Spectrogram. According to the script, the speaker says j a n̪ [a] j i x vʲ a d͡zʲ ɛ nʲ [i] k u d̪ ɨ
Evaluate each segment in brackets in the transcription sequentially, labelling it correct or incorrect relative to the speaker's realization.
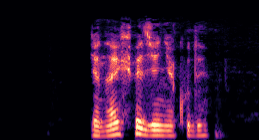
correct, incorrect: ɛ

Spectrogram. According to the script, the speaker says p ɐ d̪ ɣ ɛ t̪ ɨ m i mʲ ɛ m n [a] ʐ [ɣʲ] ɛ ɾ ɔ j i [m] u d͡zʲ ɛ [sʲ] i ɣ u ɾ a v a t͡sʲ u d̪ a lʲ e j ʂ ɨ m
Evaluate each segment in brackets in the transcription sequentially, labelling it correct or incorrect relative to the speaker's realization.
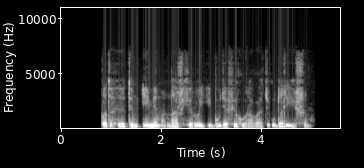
correct, correct, incorrect: b, incorrect: fʲ

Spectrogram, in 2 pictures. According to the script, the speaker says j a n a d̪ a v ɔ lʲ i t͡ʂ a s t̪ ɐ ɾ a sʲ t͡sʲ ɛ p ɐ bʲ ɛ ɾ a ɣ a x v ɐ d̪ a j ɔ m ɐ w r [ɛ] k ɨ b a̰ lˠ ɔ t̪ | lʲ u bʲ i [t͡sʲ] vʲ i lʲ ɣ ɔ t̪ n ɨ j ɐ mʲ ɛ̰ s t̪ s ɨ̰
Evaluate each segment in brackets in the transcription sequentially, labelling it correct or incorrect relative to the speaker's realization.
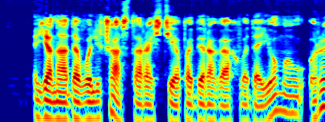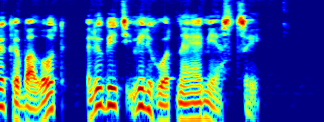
correct, correct

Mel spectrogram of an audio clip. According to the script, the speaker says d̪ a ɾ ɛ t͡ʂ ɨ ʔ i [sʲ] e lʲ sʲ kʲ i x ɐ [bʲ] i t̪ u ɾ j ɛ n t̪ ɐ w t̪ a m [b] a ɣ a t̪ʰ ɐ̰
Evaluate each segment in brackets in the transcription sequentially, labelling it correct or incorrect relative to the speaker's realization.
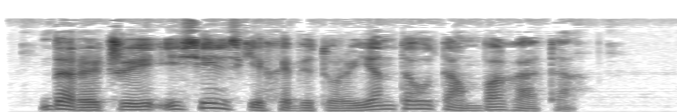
correct, correct, correct

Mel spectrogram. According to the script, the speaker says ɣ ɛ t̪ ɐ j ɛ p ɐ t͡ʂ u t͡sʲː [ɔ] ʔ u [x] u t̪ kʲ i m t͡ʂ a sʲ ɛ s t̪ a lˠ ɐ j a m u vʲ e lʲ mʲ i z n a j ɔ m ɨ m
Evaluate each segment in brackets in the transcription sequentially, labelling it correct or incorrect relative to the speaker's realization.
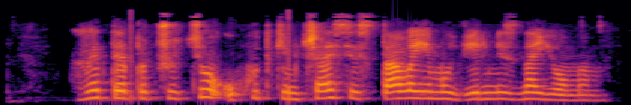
correct, correct

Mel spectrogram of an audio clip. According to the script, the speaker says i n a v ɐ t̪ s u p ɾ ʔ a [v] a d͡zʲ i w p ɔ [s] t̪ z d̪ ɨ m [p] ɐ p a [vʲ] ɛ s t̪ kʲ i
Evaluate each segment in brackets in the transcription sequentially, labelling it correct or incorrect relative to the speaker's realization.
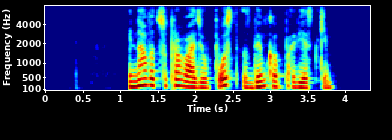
correct, correct, incorrect: k, correct

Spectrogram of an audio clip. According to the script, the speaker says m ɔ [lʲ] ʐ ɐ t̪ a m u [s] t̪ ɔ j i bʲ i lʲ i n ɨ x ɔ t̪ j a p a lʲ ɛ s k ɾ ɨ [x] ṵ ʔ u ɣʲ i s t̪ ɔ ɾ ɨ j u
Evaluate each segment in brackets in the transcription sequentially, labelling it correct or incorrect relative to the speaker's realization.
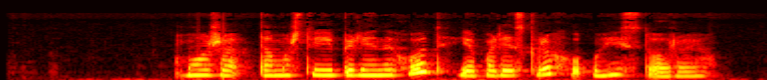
incorrect: none, incorrect: ʂ, correct

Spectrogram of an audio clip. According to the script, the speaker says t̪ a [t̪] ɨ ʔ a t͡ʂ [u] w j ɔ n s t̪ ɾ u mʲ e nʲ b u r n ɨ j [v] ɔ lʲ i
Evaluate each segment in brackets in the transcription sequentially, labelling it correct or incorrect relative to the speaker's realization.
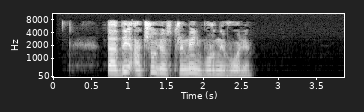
incorrect: d̪, correct, correct

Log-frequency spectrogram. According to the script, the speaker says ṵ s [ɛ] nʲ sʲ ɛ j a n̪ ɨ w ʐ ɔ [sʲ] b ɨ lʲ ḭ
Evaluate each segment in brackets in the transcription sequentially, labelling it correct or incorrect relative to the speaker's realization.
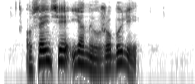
correct, incorrect: none

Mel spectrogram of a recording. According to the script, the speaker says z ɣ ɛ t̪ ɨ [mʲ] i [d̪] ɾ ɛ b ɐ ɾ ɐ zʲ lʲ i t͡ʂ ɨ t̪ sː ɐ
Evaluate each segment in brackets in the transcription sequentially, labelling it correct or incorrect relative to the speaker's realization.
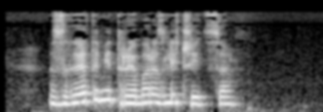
correct, incorrect: t̪

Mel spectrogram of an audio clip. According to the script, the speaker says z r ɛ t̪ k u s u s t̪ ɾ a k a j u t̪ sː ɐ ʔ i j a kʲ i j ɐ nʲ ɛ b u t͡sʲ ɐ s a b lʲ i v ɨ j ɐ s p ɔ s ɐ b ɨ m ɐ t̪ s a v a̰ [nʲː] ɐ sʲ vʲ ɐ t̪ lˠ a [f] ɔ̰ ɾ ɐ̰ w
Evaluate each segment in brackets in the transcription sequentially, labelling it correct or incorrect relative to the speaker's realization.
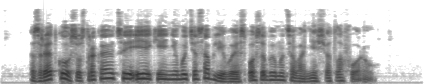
correct, correct

